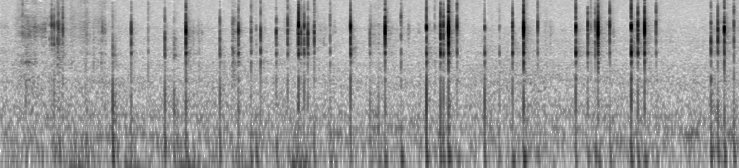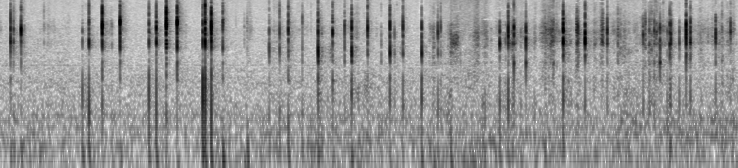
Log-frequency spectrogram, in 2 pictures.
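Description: Long black artificial nails scratch and tap the textured surface of a hand-sized, white, frosted, hard plastic container that is hollow and appears empty. The sound is a quiet, steady run of bright, dry scratching, broken by many sharp, clicky taps that stop instantly.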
